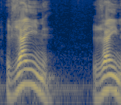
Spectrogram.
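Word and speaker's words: غين: Ghain, Re. Para pronunciá-lo, é como se estivéssemos gargarejos com água.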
